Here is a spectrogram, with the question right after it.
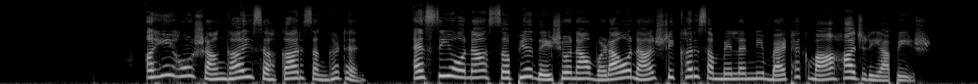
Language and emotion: Gujarati, neutral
